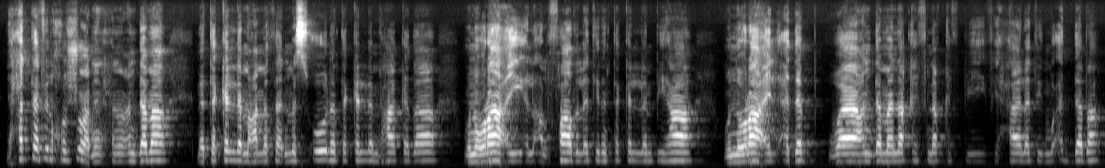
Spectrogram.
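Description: A religious lecturer speaks quickly about humility before God. His voice is a little high for a man and steady in tone, and his unscripted, earnest delivery includes frequent restarted phrases and filled pauses.

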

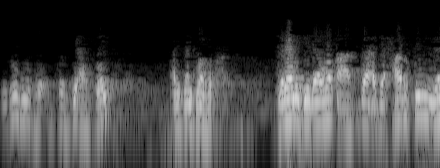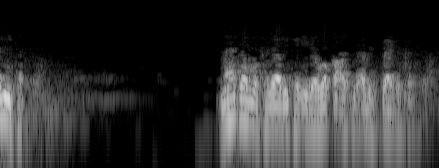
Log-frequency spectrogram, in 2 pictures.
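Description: A man's voice: fairly high pitch, a little fast, pauses often. A man teaching a classroom lesson on grammar, explaining verses and questioning his students as he goes. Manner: questions students and corrects them. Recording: tinny phone-like audio.

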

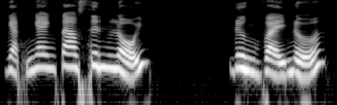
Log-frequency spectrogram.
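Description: A woman voicing a young male master in a storybook, worried and gruff, talking bluntly to a servant girl. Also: on the high side, animated, slow, warm tone, no echo, clean studio sound. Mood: gentle. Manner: blunt, calls her "mày".

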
